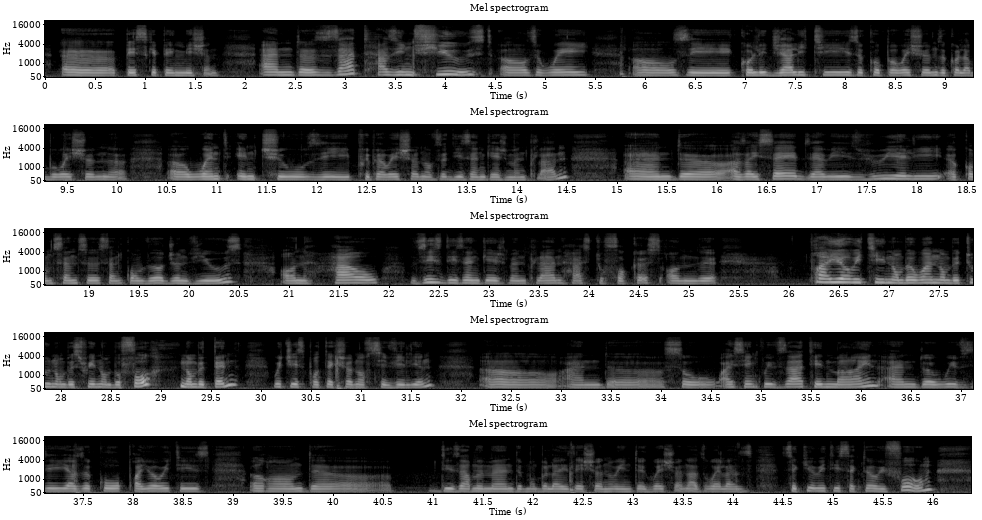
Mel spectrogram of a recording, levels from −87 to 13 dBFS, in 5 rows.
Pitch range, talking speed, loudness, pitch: 165-180 Hz, 130 wpm, -33 LUFS, 175 Hz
